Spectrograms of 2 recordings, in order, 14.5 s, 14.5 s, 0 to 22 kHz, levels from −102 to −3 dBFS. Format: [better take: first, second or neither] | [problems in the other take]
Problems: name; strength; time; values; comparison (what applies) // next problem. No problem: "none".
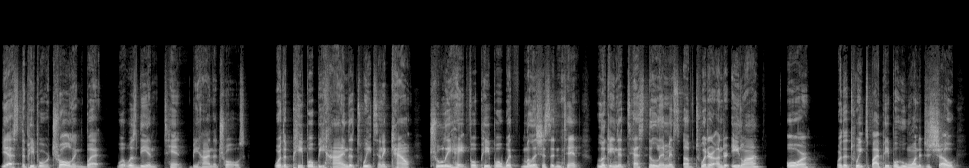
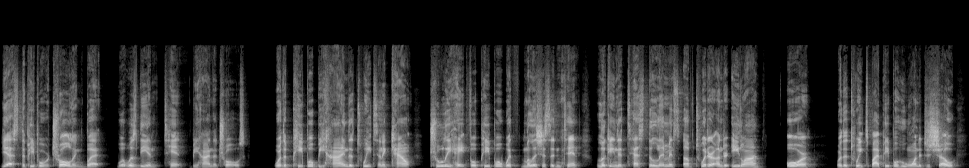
first | thin; somewhat; fading below 400 Hz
